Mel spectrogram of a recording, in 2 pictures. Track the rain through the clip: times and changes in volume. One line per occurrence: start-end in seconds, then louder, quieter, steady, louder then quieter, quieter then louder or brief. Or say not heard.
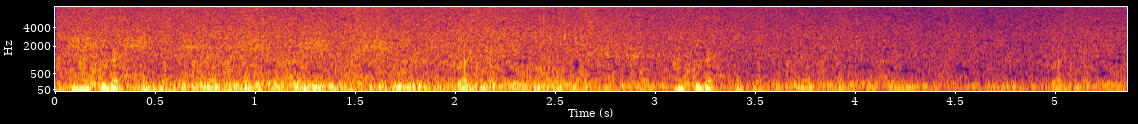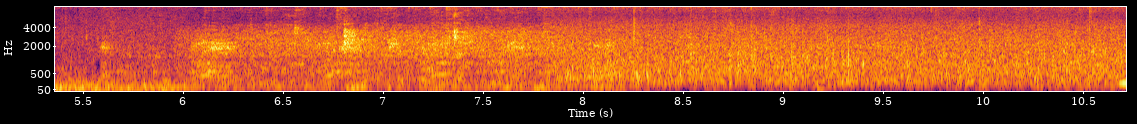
0.0-10.6 quieter then louder.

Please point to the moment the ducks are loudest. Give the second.
6 s.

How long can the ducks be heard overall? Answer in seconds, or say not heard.
5 s.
